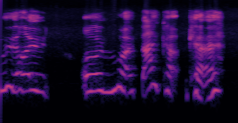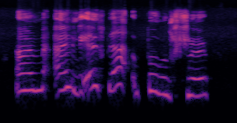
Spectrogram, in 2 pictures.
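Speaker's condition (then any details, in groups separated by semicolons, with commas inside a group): Cerebral palsy; quadriplegic, all limbs affected, since childhood; affects speech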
